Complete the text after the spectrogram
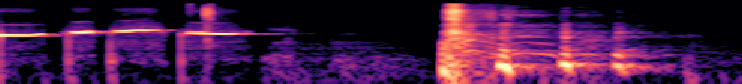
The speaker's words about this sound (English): it's what I whistle when I relieve myself.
